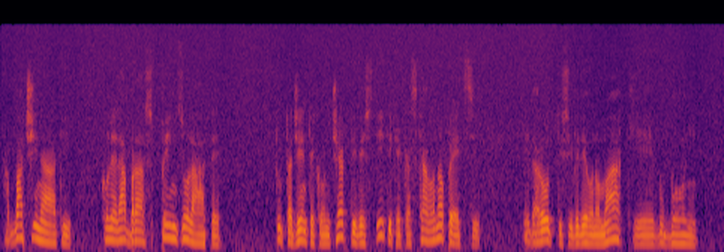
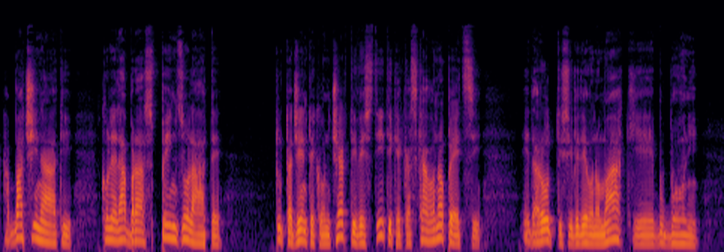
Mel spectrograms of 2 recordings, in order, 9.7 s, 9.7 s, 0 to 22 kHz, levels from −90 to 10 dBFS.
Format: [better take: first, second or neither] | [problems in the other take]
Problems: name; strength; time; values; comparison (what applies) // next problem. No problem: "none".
second | hiss; noticeable; throughout; 15 dB below the speech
